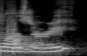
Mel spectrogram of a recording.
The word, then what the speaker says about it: chinoiserie: I just Chinoiserie.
